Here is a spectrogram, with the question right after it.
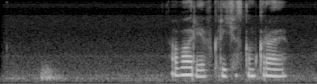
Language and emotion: Russian, sad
